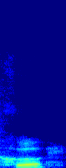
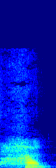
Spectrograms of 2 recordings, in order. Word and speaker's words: 和: So, as far as the pronunciations go, when the character is pronounced he, it means and, or peace, or tranquility, and so on. When it is pronounced han, it is at least in Taiwan, I'm not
